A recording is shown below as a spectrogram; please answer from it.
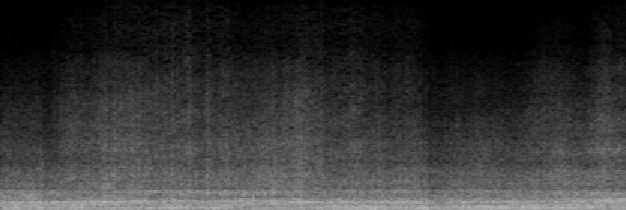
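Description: IMCA modified race cars roaring around a Central Arizona speedway dirt track, a loud continuous engine drone from several cars racing at once, close and steady with no voices.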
